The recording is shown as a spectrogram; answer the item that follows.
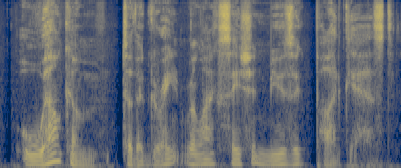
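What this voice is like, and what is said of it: NPR radio announcer voice. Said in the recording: “I used my best NPR voice.”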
